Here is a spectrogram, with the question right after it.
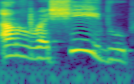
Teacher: دو کر کے لمبا نہیں کریں گے، ٹھیک ہے، اور شی کو بھی زیادہ نہیں کھینچیں گے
